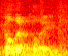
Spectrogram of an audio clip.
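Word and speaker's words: Gallipoli: a place called Gali actually pronounce it galipoli galipoli and um the British were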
